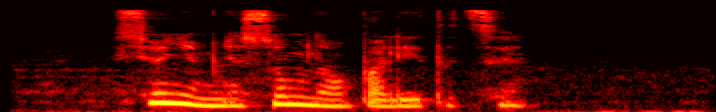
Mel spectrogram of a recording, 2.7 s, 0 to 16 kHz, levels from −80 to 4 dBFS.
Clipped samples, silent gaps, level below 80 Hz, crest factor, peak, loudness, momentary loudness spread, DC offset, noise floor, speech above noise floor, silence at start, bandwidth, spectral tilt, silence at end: under 0.1%; none; -64 dBFS; 16 dB; -8 dBFS; -23 LUFS; 17 LU; under 0.1%; -52 dBFS; 30 dB; 0.45 s; 11.5 kHz; -4.5 dB/octave; 0.75 s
